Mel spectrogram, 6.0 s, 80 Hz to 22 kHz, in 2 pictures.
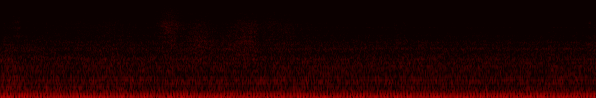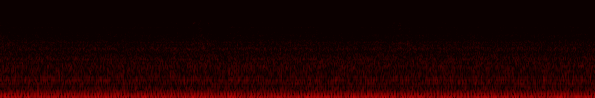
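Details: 1937 Philco 37-93 cathedral radio, unrestored, first power-up at about 90 V reduced voltage: a steady low hum with buzzy overtones as the speaker comes alive, with no speech or music; cause not confirmed.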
